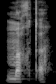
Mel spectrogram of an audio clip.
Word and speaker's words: maqt'a: serious videos where we teach you how to pronounce certain words in Quechua so our word of the day for today is mata Mata malta in English the Quechua word mata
